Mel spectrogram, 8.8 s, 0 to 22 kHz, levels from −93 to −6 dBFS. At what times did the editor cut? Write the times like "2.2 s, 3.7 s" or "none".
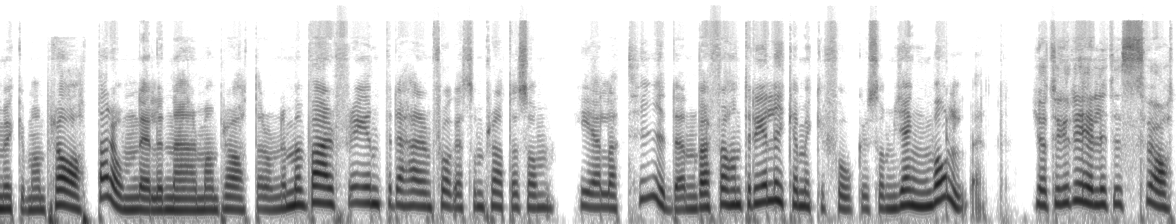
none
